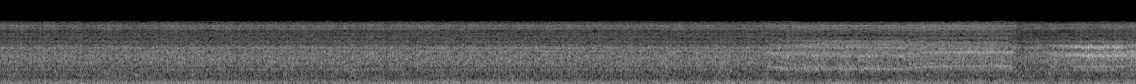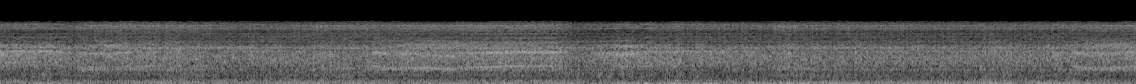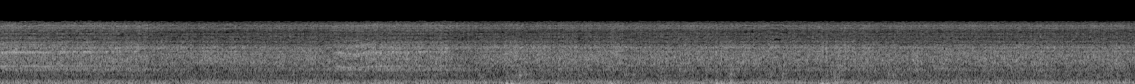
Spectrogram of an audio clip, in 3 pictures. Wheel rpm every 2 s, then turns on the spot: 230, 230, 230, 230, 220, 220, 230, 230, 220, 230, 230, 230, 230, 230, 230, 240, 230.
none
